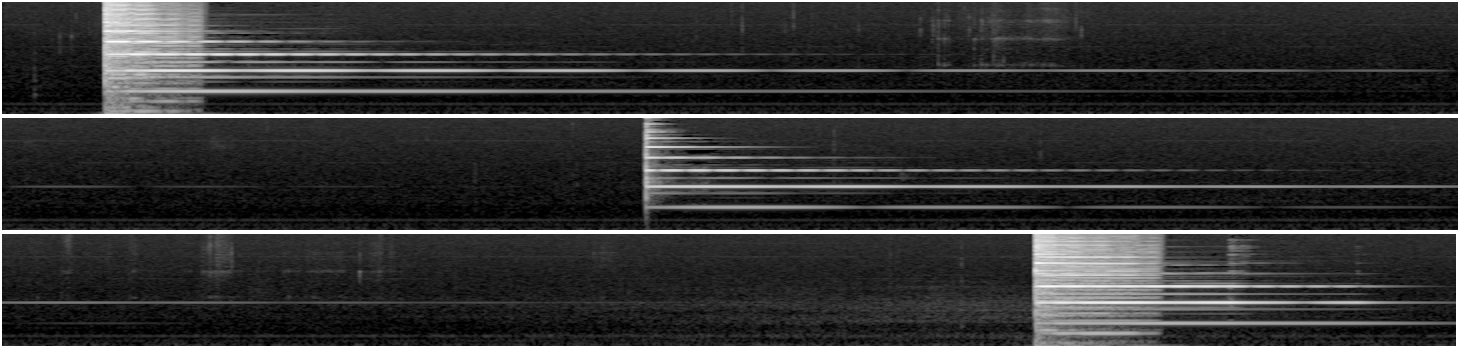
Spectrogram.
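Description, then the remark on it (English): A bell is struck three times with long silent gaps between strikes, each a different tone: one loud, one short and one medium. Each clear, ringing tone fades out, and the rings differ in how long they last, from a lingering ring to a shorter one. “Now I'm going to ring a bell with varying tones.”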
